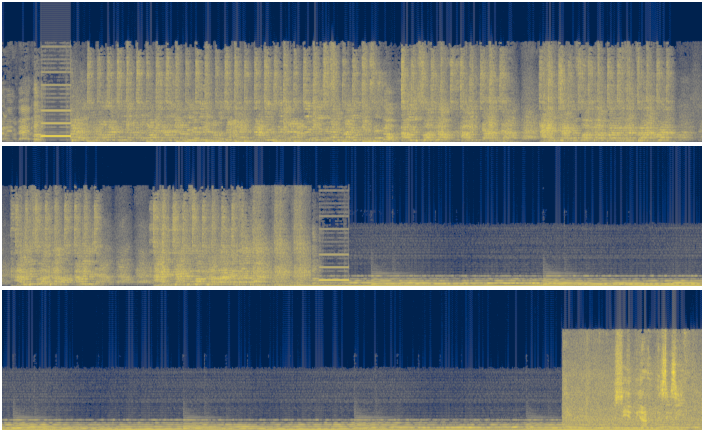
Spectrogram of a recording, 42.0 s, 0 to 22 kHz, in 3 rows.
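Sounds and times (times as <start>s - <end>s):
man's voice: 0.0s - 0.8s, 1.4s - 9.0s, 40.2s - 42.0s
electronic beep: 0.7s - 1.4s, 20.3s - 21.0s
hip-hop music with heavy bass: 1.4s - 13.5s, 14.2s - 16.0s, 17.0s - 19.9s, 39.2s - 42.0s
crowd shouting and singing along: 1.4s - 19.4s, 39.3s - 42.0s
music with a beat: 1.7s - 10.2s.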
